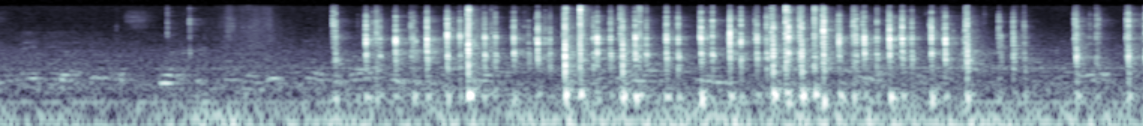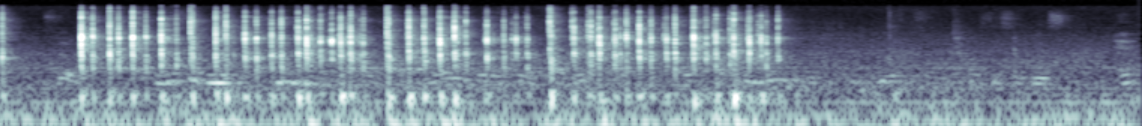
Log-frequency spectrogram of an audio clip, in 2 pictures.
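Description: Fast typing on a computer keyboard in two long bursts, with a short pause between them about halfway through.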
